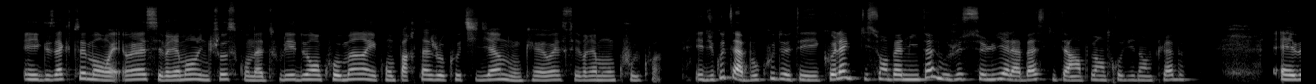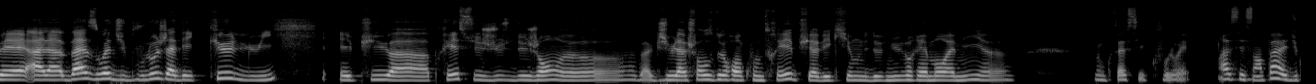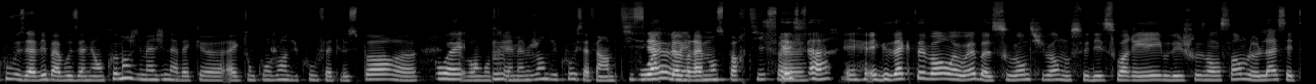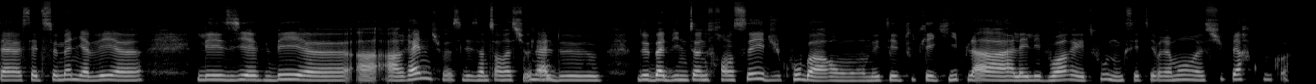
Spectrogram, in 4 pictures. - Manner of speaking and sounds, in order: stressed: "que"; other background noise; stressed: "sport"; stressed: "cercle"; laughing while speaking: "c'est ça, é-exactement"
- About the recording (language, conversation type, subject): French, podcast, Quel passe-temps t’occupe le plus ces derniers temps ?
